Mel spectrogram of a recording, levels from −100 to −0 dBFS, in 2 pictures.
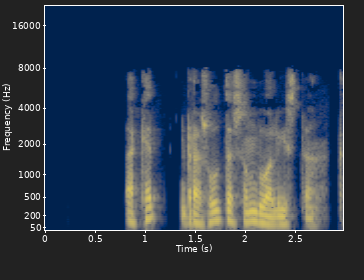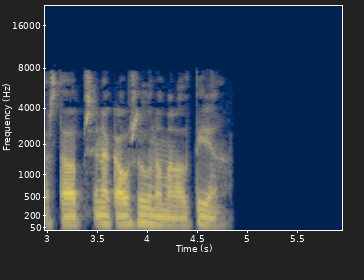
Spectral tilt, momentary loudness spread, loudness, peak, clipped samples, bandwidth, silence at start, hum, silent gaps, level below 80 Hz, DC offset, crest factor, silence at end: -5.5 dB/octave; 9 LU; -20 LUFS; -2 dBFS; under 0.1%; 8.2 kHz; 0.8 s; none; 1.26-1.35 s, 2.85-2.93 s; -48 dBFS; under 0.1%; 20 dB; 1.2 s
